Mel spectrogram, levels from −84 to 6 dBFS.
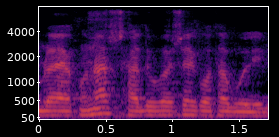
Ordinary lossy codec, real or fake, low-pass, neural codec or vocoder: AAC, 32 kbps; fake; 7.2 kHz; vocoder, 44.1 kHz, 128 mel bands every 512 samples, BigVGAN v2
